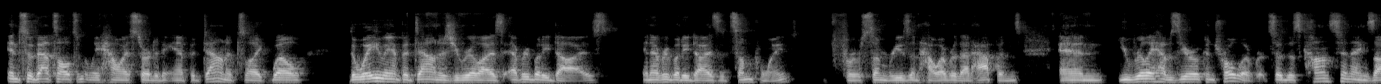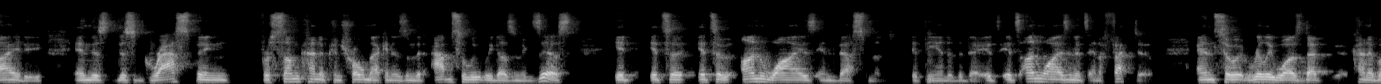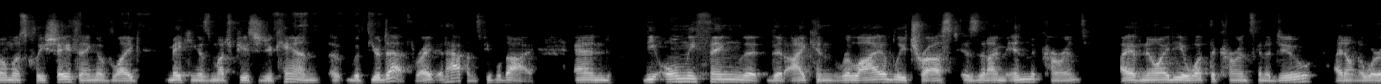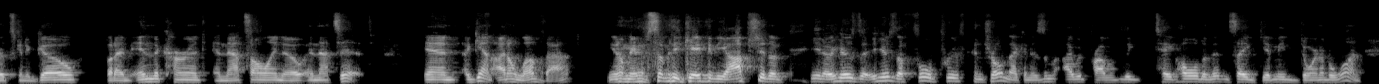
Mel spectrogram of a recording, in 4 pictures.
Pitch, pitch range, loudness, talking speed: 105 Hz, 100-120 Hz, -20 LUFS, 215 wpm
